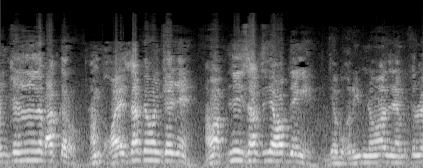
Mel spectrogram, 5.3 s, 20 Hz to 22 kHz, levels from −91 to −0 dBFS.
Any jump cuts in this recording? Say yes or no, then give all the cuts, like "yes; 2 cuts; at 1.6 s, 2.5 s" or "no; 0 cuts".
yes; 3 cuts; at 1.0 s, 2.4 s, 4.0 s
